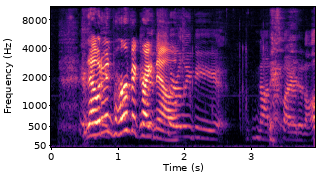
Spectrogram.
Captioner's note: laughter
